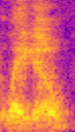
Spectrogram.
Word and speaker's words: Lego: of people collect lego or i always say legos but like nevada it's pronounced lego so you don't pronounce it i'm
